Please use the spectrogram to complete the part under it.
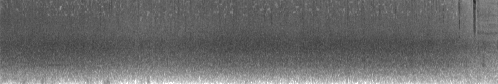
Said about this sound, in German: Einen tobenden Applaus.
